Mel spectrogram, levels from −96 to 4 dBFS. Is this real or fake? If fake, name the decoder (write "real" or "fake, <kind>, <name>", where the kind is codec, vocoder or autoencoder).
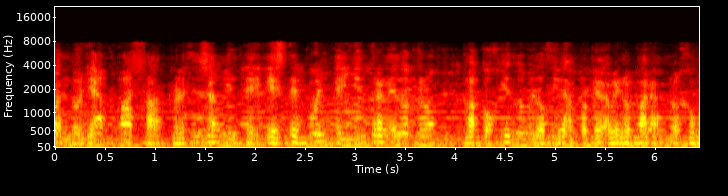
fake, vocoder, HiFi-GAN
